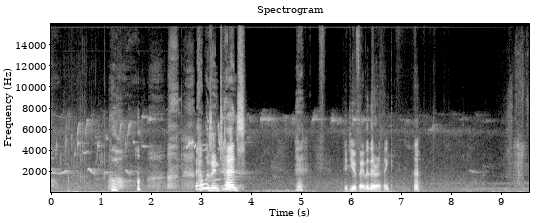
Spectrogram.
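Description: A young woman speaks quietly, close by.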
